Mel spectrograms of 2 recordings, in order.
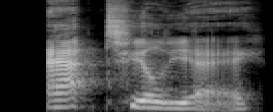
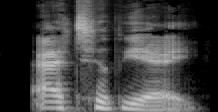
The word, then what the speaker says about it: Atelier: How do you say that? Adelaire? – Atelier. – Atelier.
